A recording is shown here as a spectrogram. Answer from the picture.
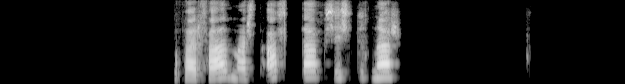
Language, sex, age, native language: Icelandic, female, 60-69, Icelandic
